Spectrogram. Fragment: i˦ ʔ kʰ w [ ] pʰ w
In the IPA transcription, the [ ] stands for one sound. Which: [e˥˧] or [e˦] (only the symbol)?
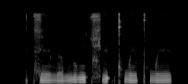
e˥˧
